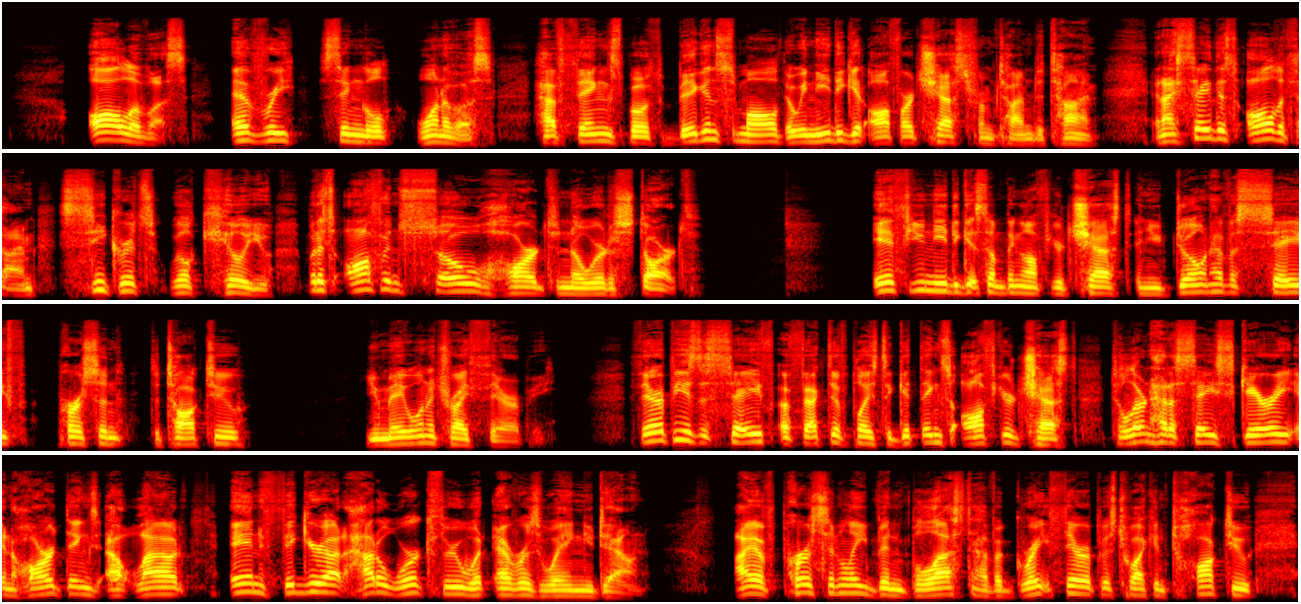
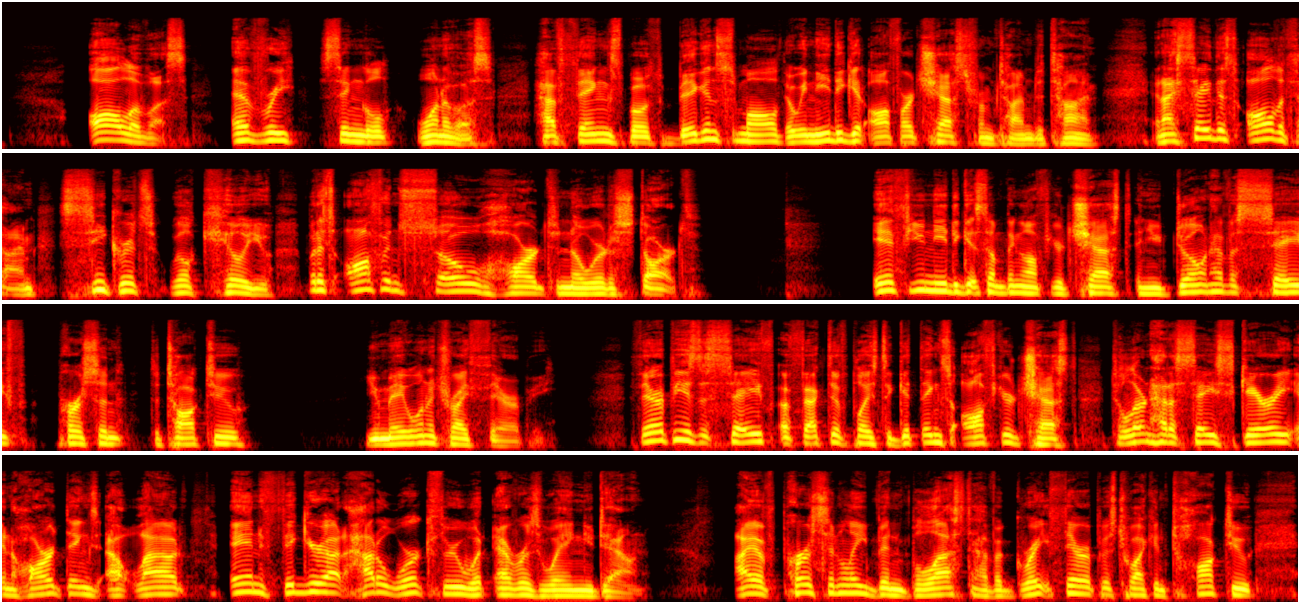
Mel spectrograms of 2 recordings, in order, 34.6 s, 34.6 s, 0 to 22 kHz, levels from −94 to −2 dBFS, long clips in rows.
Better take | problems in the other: second | thin; somewhat; fading below 450 Hz

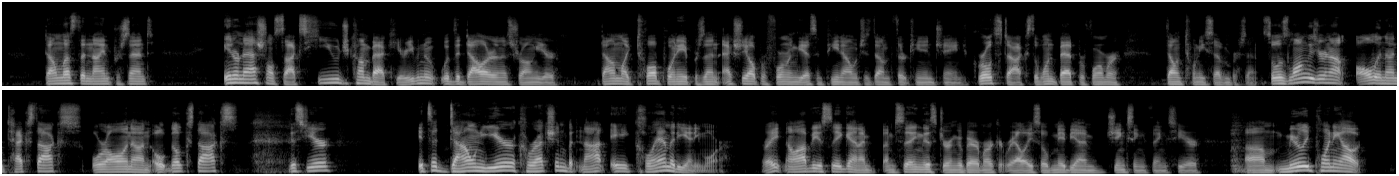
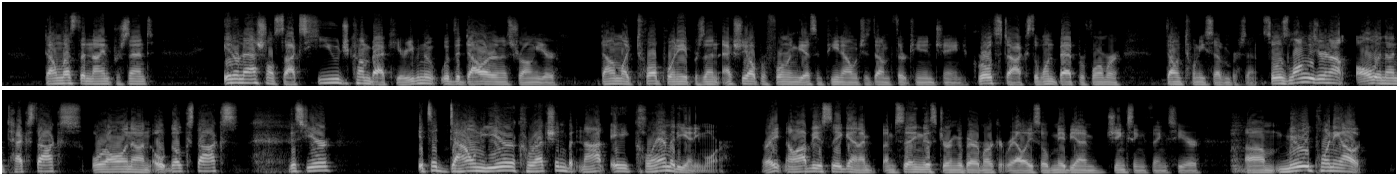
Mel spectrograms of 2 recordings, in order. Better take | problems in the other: first | distortion; slight; 4% of the sound clipped

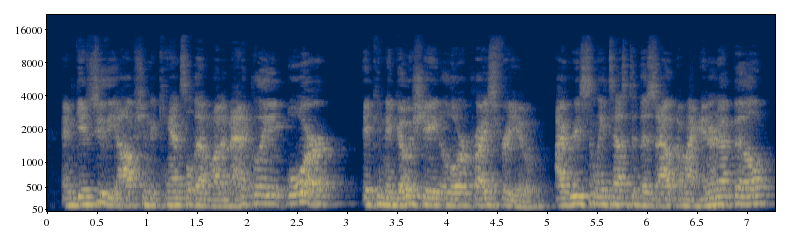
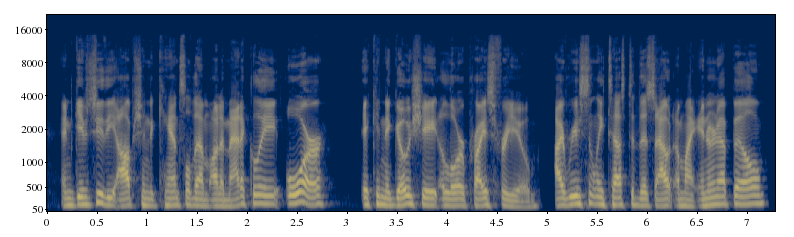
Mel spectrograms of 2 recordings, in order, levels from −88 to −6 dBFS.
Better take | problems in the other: second | off-mic speech; far // room echo; slight; dies away in 0.4 s

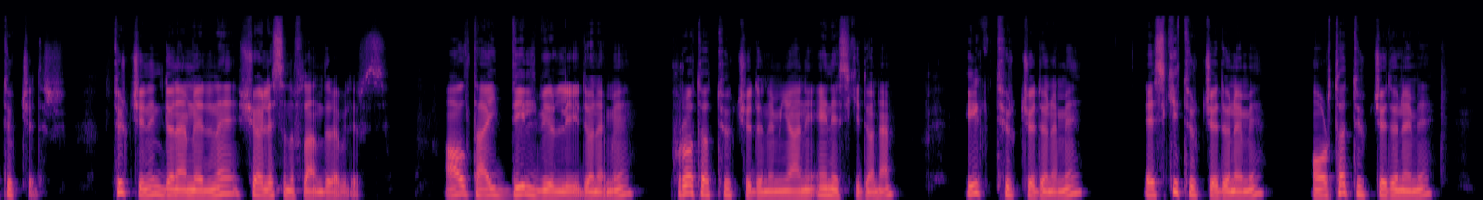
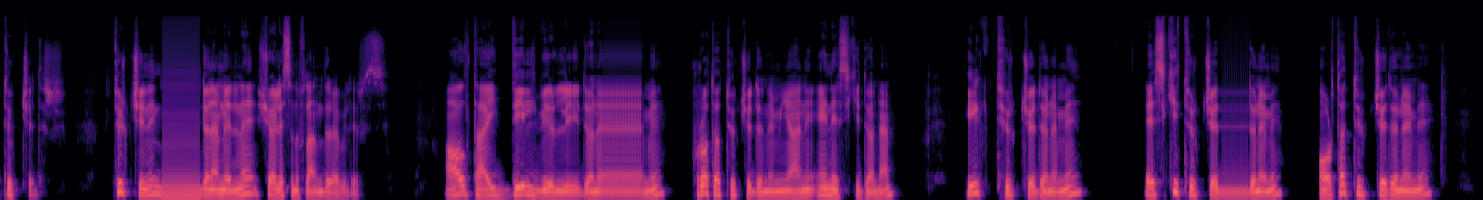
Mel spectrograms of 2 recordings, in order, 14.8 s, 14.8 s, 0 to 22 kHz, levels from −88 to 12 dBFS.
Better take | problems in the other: first | audio freezing; at 1.5 s, at 6 s and at 12 s

